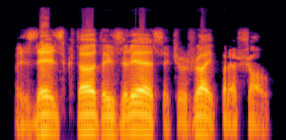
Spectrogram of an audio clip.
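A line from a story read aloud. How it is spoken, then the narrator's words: Muffled grumble. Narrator (Russian): проворчал жучок, уткнувшись носом в землю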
